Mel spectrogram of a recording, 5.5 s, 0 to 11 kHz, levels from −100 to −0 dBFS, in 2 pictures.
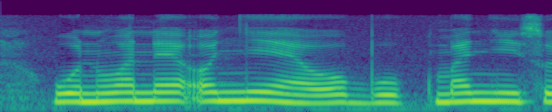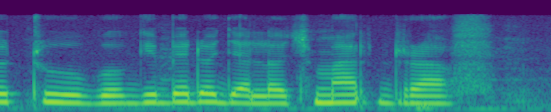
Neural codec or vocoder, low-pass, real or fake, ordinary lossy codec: none; 7.2 kHz; real; none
